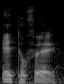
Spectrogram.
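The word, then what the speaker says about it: étouffée: It's pronounced etouffee, which is actually really good too.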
